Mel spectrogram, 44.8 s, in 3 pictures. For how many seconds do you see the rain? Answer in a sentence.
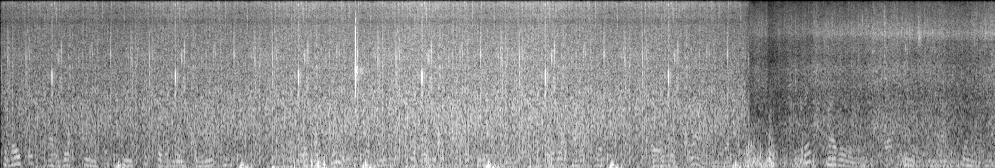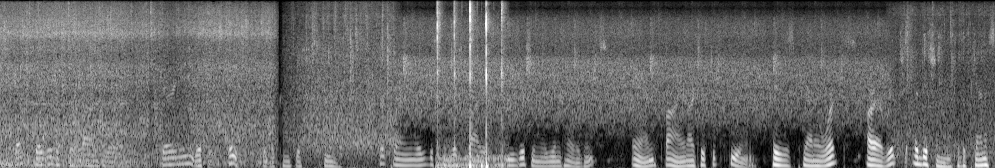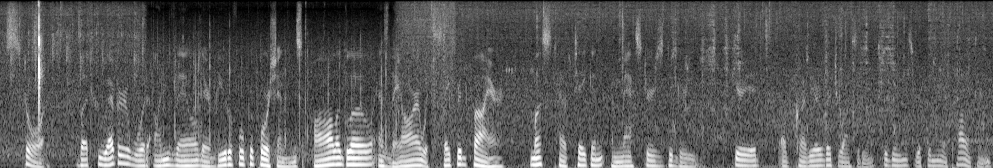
You can hear the rain for 45 seconds altogether.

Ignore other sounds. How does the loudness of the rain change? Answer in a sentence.
The loudness of the rain goes down.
